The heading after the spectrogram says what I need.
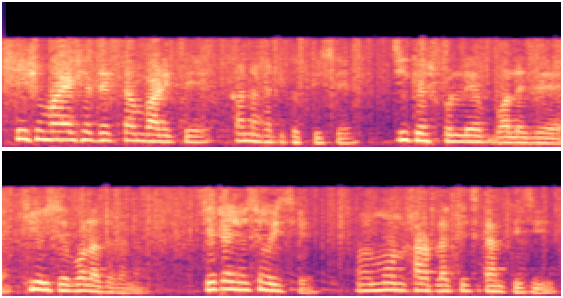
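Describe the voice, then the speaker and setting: A young man from rural Bangladesh recounts his life step by step in plain, colloquial words, quoting what people said. His voice is high for a man, and the recording is dull with a clear sizzling noise behind him. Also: animated, brisk. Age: young adult. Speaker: guest telling his life story. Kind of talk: personal storytelling in an interview, quoting dialogue.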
